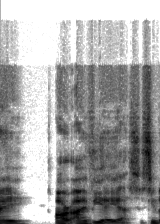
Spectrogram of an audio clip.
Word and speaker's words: Rivas: Alfonso Rivas Rivas ravas Rivas how do you pronounce R A r-i-v-a-s it seems like it should be easy rebas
